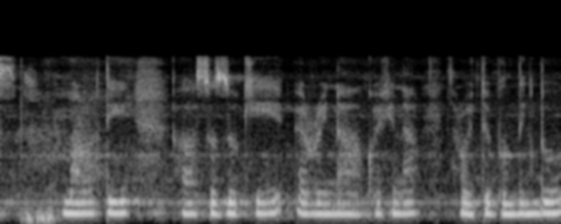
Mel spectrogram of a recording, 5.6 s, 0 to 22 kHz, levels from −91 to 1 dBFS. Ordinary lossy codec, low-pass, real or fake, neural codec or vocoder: none; none; real; none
